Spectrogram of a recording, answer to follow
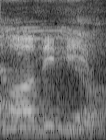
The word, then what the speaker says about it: অদ্বিতীয়: হবে না, বফলার উচ্চারণ হবে না, যে বফলার উচ্চারণ হবে না। দ্বিতীয়, তাই না? দ্বিতীয়। এবার আমি লিখলাম, সামনে লিখলাম অ। হ্যাঁ? অদ্বিতীয়, হ্যাঁ?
